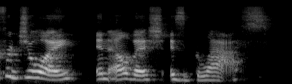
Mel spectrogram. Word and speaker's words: glass: It's definitely spelled that way, and from what I understand, it's pronounced that way as well, because A is pronounced ah. – Yeah. – So, glass. – Gloss.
